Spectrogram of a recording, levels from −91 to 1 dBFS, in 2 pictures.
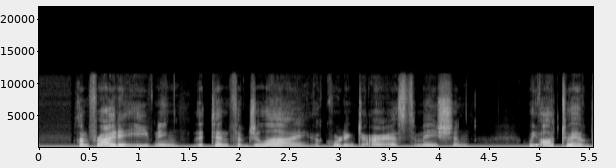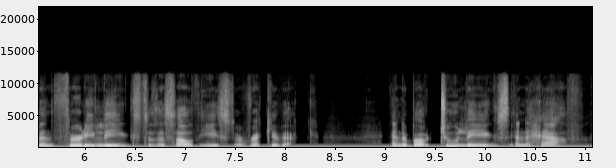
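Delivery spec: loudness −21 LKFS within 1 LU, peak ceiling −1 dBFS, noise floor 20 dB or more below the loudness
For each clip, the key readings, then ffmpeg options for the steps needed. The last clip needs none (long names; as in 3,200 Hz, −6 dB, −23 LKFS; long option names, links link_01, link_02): mains hum 60 Hz; hum harmonics up to 300 Hz; level of the hum −34 dBFS; integrated loudness −27.0 LKFS; sample peak −8.5 dBFS; target loudness −21.0 LKFS
→ -af "bandreject=frequency=60:width_type=h:width=4,bandreject=frequency=120:width_type=h:width=4,bandreject=frequency=180:width_type=h:width=4,bandreject=frequency=240:width_type=h:width=4,bandreject=frequency=300:width_type=h:width=4"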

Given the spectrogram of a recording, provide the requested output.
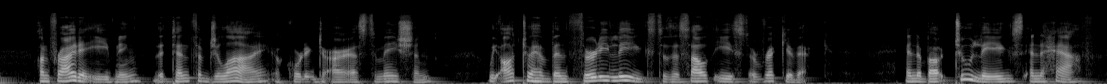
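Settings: mains hum none found; integrated loudness −27.5 LKFS; sample peak −9.0 dBFS; target loudness −21.0 LKFS
→ -af "volume=6.5dB"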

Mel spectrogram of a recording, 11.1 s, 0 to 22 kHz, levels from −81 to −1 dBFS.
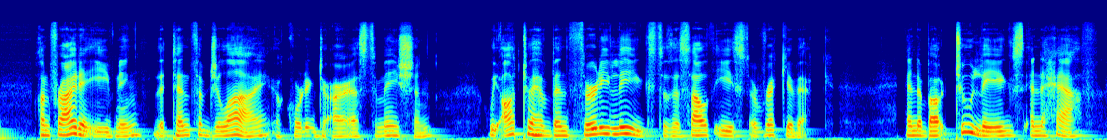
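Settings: integrated loudness −21.0 LKFS; sample peak −2.5 dBFS; background noise floor −49 dBFS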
